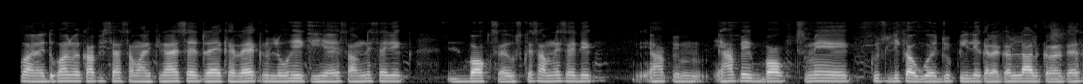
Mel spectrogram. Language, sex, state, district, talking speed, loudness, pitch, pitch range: Hindi, male, Uttar Pradesh, Hamirpur, 220 wpm, -19 LUFS, 140 Hz, 135-145 Hz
